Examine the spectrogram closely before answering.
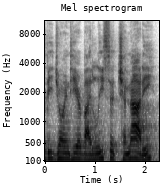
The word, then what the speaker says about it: Chinatti: Excited to be joined here by Lisa Chinatti.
